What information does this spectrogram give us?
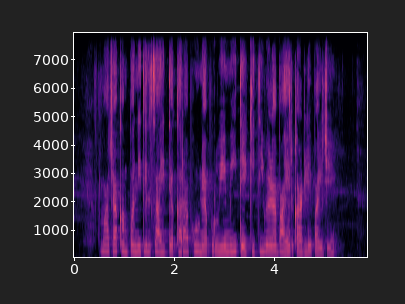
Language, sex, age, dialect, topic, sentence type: Marathi, female, 36-40, Standard Marathi, agriculture, question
